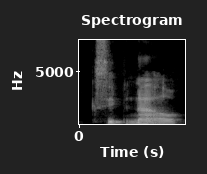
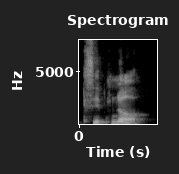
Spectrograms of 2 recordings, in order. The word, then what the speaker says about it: ξυπνάω: I wake up is ξυπνάω, ξυπνάω. Ξυπνάω. So again, we have a verb ending ao, no, like agapao, milao, ξυπνάω, with its accent on the ending. Which of course means we'll also find ξυπνώ.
